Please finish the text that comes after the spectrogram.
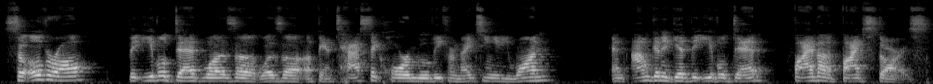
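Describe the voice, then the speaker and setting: A man's voice: on the high side, fairly even intonation, moderate pace, fairly bright tone. A man in his twenties giving a casual, enthusiastic movie review, often repeating words and restarting his sentences. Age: 20s. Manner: enthusiastic, gushing.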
